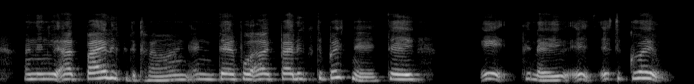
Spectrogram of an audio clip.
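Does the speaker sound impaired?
Yes: profoundly deaf, born profoundly deaf; profound deafness from birth, lip reading main communication, some British Sign Language (BSL), not fluent.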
